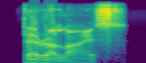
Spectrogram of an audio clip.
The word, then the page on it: pyrolyse: British English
